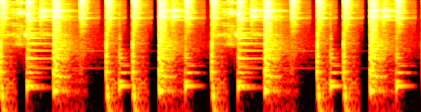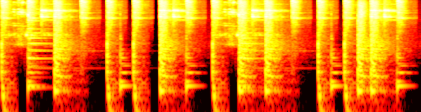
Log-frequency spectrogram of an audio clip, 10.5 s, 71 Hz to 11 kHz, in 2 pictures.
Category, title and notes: Music > Other
FL studio 9 pattern construction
